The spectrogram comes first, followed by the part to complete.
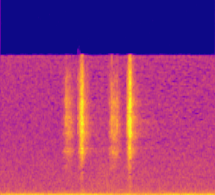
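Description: Quiet stretch of a film-score recording: a steady low hum with two short, high, hissing rasps about half a second apart near the middle.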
